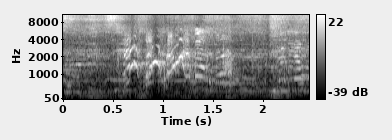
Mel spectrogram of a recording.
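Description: A group of young children shouting excitedly as they play together, the high voices loudest about a second in, with music playing underneath.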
